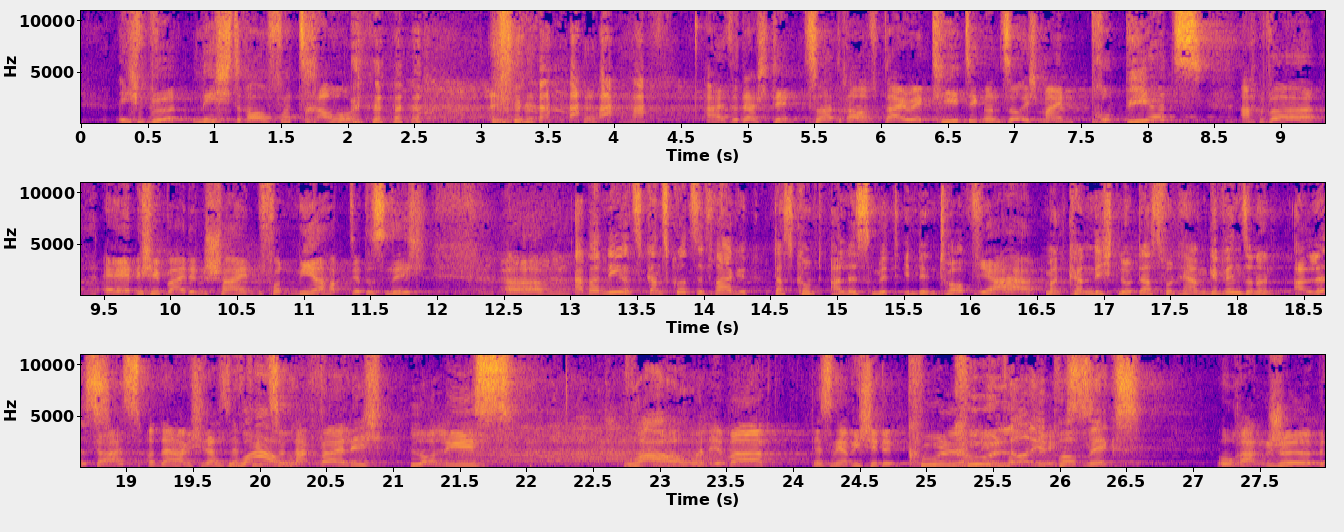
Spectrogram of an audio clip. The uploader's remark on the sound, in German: Live-Aufnahme Leipzig im Felsenkeller.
